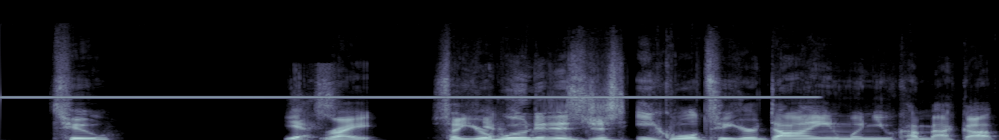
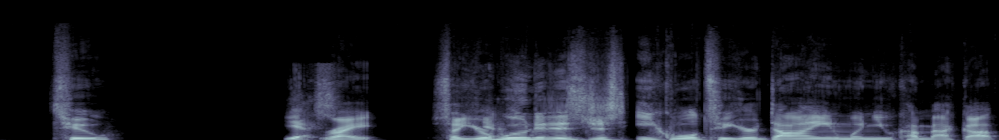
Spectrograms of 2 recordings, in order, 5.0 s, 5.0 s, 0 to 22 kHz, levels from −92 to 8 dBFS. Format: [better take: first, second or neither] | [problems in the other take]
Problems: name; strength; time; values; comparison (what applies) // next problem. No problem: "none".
second | high-pitched whine; noticeable; until 4 s; 6.5 kHz, 10 dB below the speech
